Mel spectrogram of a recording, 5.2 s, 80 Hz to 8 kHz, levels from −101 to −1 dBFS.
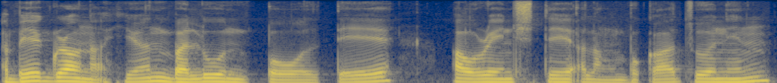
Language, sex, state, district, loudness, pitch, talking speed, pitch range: Mizo, male, Mizoram, Aizawl, -16 LUFS, 120 Hz, 175 wpm, 110-130 Hz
